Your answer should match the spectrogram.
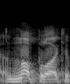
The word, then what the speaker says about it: Knoploch: Knoploch. Knoploch. O K é mudo.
